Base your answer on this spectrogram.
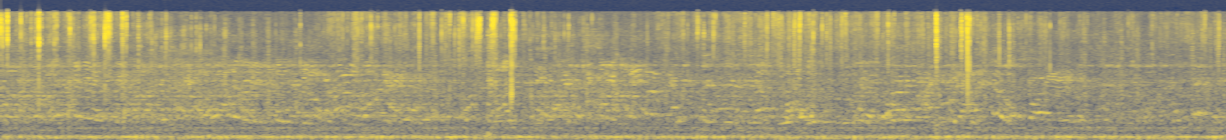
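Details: Poh the guinea pig eating its beloved mizuna: bursts of crisp crunching spread across the clip, with a couple of louder snaps, a human voice murmuring in the background and a steady low hum.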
